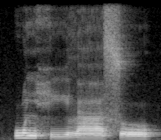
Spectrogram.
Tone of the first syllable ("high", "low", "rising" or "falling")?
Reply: high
